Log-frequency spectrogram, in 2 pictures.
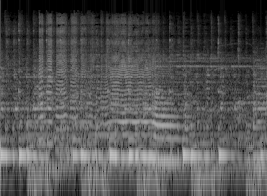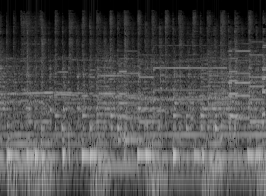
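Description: Live afrobeat band playing: the horn section of saxophones, trombone and trumpet plays a line over bass, drums and congas for the first few seconds, after which steadier held notes continue over the same driving bass and percussion groove.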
